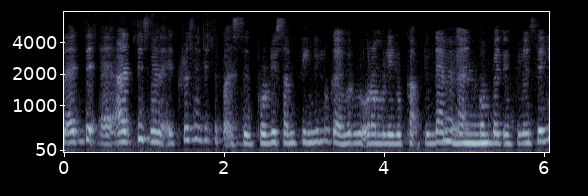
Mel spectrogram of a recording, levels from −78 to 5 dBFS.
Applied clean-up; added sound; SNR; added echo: neural separator model SepFormer DNS4.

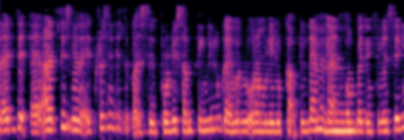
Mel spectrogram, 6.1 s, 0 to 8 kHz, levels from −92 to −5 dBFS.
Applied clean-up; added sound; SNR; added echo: neural mask model Resemble Enhance denoiser.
